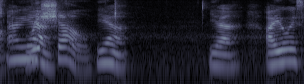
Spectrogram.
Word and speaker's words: Rischel: It's like people are always asking me how to pronounce my surname, and I'm like, it's like Michelle, but with an R. Oh yeah. Rischel.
